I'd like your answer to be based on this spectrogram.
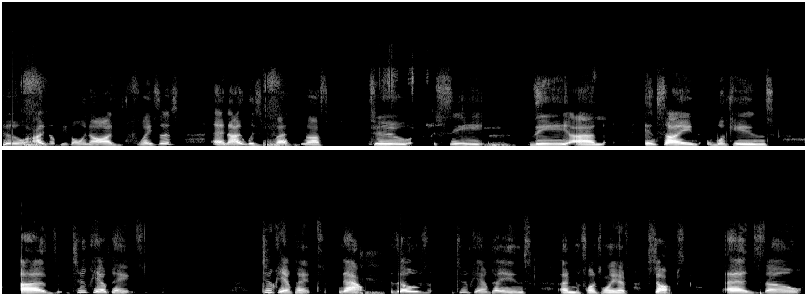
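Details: Speech of an adult woman born with cerebral palsy (lifelong, congenital); no specific speech disorder is named.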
